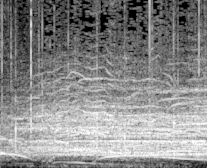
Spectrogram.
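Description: A group of girls screaming and cheering together, with long high-pitched shrieks that slide slowly downward in pitch.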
